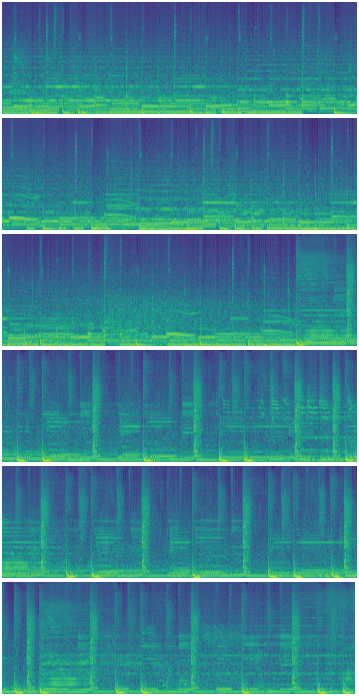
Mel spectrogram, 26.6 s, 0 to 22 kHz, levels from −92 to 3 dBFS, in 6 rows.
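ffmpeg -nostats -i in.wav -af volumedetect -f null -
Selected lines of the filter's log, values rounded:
mean_volume: -18.8 dB
max_volume: -8.0 dB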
